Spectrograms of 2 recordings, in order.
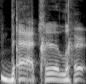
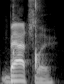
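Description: First: The word is said with three syllables. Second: The word is said with two syllables. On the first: The speaker calls it wrong. "See, that's three syllables, right?" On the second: The speaker calls it right. "But now say it with two"

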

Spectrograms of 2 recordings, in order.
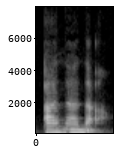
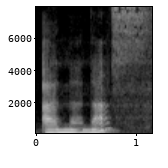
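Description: First: The final s sound is silent. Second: The final s sound is pronounced. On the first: "some others might say anana" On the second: "some people will say ananas"

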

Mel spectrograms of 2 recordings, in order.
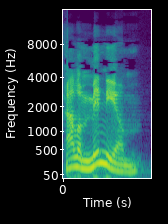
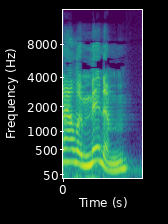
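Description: First: The word ends in '-nium' with an extra syllable. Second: The word ends in '-num' with no extra syllable. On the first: "They're adding letters" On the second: "Not aluminum, because that would make sense"

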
